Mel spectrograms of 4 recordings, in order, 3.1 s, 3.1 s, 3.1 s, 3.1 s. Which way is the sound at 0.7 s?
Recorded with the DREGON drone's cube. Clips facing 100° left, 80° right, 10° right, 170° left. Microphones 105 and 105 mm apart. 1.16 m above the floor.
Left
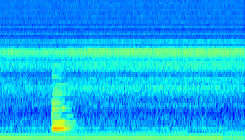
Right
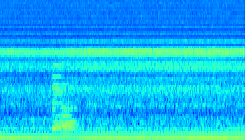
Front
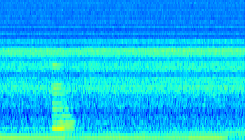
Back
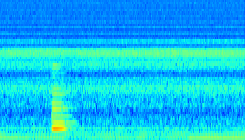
130° left.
